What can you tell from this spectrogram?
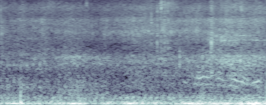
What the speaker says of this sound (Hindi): हवा चल रही है, बहुत ही शानदार।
